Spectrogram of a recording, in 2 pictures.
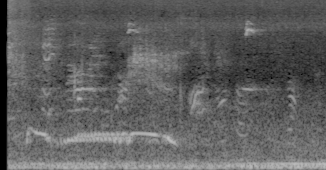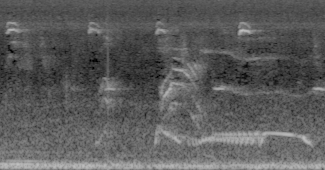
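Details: A grey diamond dove gives two long, low, level coos about four seconds apart over a steady low rumble, with faint high chirps from other small birds.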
